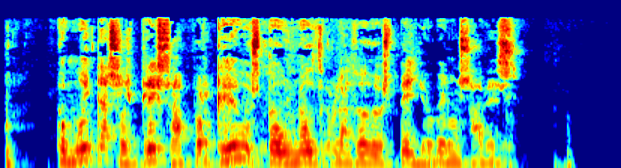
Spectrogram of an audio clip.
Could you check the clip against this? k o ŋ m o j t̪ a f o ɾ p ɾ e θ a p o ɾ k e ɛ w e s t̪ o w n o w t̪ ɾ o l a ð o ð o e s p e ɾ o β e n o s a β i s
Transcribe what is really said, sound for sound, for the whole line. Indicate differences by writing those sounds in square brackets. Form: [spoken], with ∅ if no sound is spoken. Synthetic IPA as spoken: k o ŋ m o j t̪ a [s] o ɾ p ɾ e [s] a p o ɾ k e [e] w e s t̪ o w n o w t̪ ɾ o l a ð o ð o e s p e [ʎ] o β e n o s a β [e] s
